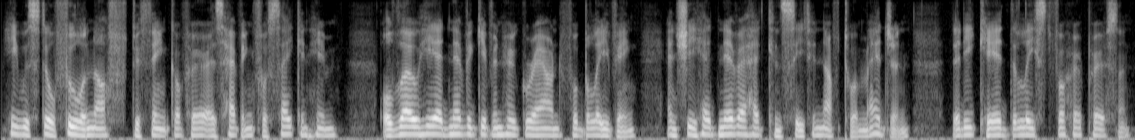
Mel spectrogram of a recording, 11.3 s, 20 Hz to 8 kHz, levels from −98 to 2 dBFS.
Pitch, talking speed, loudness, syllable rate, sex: 140 Hz, 205 wpm, -18 LUFS, 5.5 syllables/s, female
